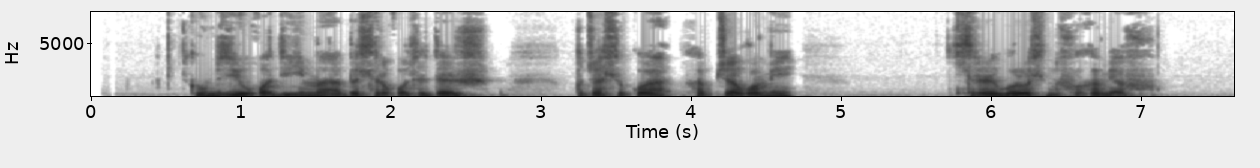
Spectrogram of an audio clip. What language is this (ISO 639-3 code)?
kbd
